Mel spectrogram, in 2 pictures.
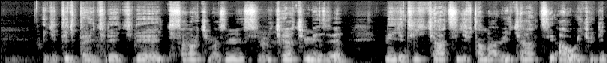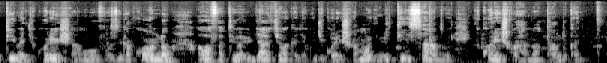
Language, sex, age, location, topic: Kinyarwanda, male, 25-35, Kigali, health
